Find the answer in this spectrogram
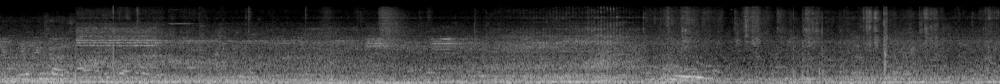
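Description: Busy street-market ambience: many people's voices talking around, mixed with road traffic noise.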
